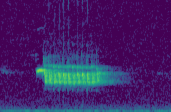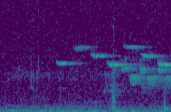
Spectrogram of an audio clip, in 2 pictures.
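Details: Japanese robin (Larvivora akahige) delivering a ringing high note that breaks into a quick, rattling trill of around a dozen pulses. Softer, thin high chirps follow, with a faint low hum throughout.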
